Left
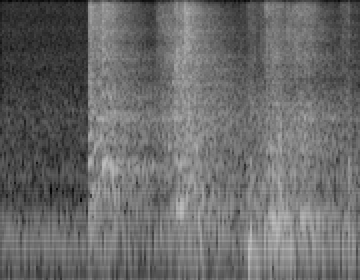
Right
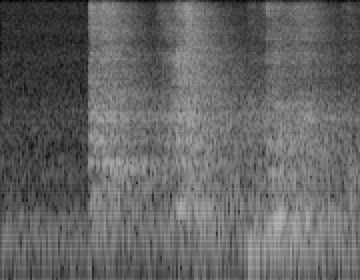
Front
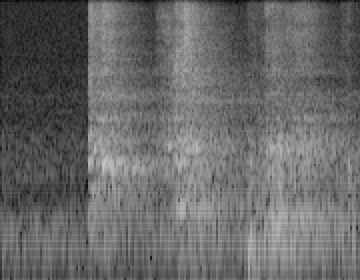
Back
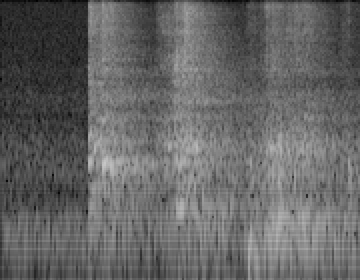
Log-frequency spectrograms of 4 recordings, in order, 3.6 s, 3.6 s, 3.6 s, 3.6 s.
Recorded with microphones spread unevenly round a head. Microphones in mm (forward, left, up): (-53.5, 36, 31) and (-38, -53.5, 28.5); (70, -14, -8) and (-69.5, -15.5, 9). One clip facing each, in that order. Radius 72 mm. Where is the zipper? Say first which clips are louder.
Left 3 dB, front 1 dB; 85° left, 0.7 m.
